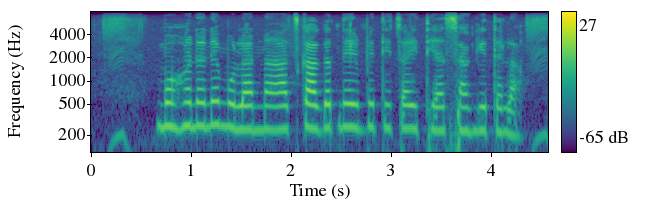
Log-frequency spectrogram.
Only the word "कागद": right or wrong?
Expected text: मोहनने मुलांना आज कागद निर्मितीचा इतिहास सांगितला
right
